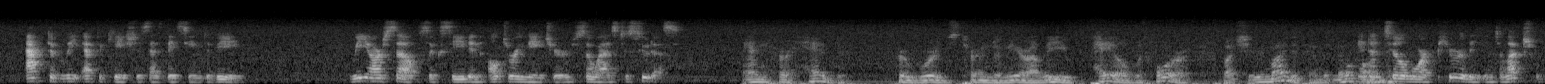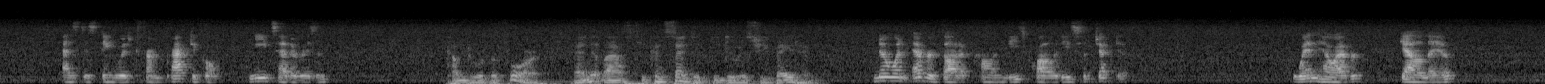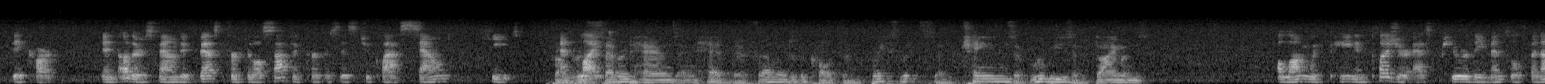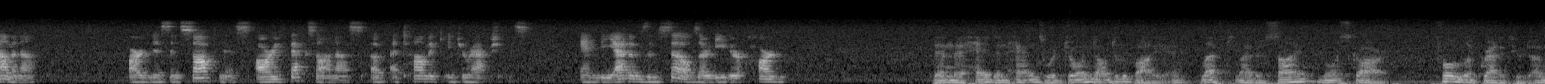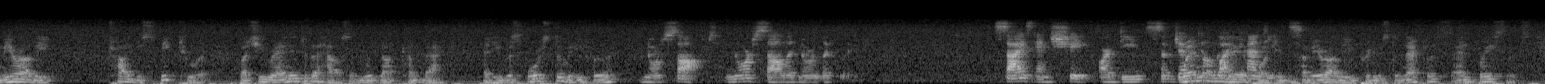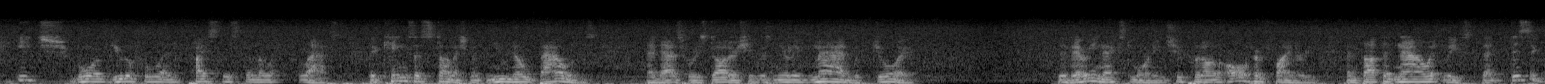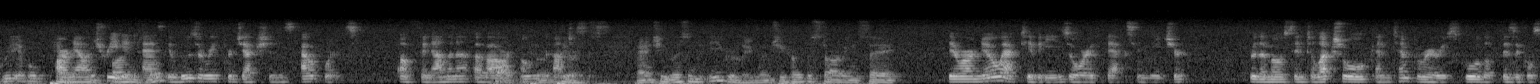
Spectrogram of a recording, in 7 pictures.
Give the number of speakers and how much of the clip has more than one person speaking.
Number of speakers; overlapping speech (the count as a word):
two, about 5%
